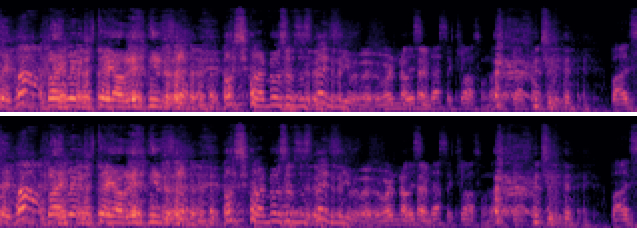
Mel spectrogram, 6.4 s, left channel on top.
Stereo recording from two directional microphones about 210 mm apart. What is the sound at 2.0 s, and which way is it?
Speech, 15° left (ahead or behind).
